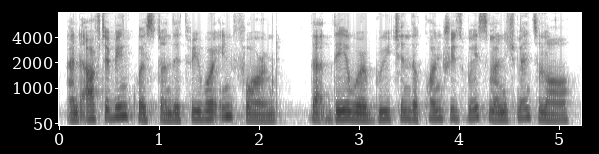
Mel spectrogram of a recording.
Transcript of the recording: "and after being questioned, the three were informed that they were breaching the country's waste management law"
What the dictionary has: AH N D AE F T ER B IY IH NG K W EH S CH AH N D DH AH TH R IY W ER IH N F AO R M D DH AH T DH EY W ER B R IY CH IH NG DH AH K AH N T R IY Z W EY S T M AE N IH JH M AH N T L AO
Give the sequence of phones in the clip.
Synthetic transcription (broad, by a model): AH N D AE F T ER B IY IH NG K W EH S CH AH N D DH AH TH R IY W ER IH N F AO R M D DH AH T DH EY W ER B R IY CH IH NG DH AH K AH N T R IY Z W EY S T M AE N IH JH M AH N T L AO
